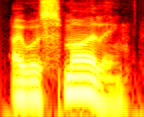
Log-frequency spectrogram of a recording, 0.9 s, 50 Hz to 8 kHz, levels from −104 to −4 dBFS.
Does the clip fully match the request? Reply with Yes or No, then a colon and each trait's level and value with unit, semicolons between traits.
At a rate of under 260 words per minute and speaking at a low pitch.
Yes: average, 200 wpm; low, 115 Hz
